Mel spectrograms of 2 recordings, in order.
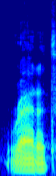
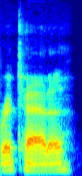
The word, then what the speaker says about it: Rattata: Y'all say Ratata. Ratata. Yeah. Not Rattata.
